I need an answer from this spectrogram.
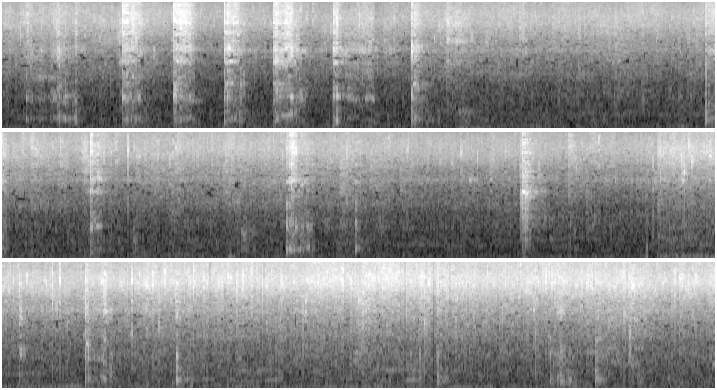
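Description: Sliced onion and garlic sizzling in hot vegetable oil in a wok, with a spatula scraping and tapping against the pan as they are stirred. The sizzle grows louder and steadier about two-thirds of the way through. The aromatics are being sautéed until fragrant and starting to brown.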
